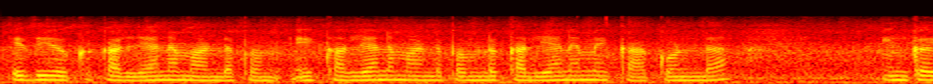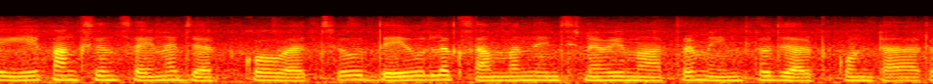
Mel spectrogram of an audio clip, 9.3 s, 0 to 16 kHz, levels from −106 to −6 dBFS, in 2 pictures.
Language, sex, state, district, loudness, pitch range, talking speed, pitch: Telugu, female, Telangana, Nalgonda, -32 LUFS, 165-185 Hz, 120 wpm, 175 Hz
